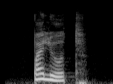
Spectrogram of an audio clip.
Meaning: 1. flight, flying 2. Polyot (Soviet interim orbital carrier rocket)
- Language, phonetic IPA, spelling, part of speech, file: Russian, [pɐˈlʲɵt], полёт, noun, Ru-полёт.ogg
